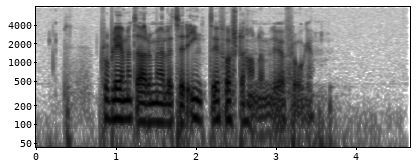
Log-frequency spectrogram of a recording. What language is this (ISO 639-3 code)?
swe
